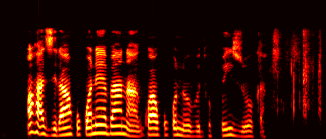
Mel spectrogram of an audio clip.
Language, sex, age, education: Igbo, female, 30-45, tertiary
